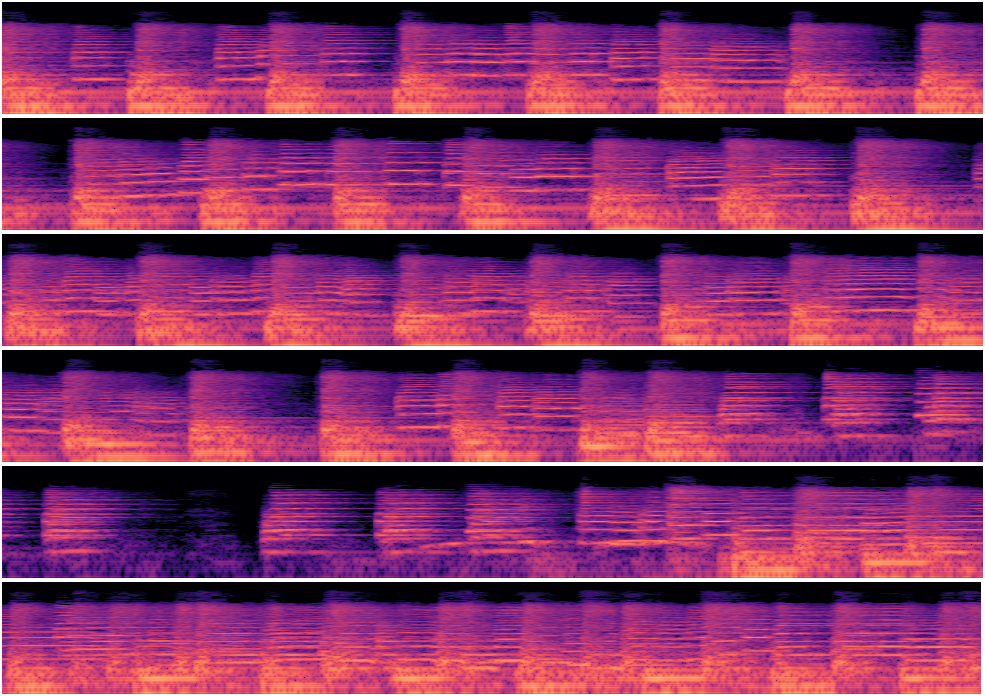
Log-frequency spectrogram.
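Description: Traditional jazz septet playing live: trumpet, trombone and soprano saxophone over piano, guitar, double bass and drums, with a steady swing beat. About twenty seconds in, the band stops briefly, then comes back in fuller.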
